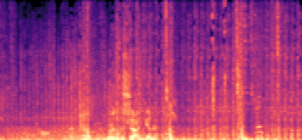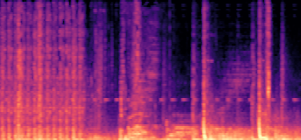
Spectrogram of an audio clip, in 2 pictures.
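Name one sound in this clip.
Gunfire and explosions crack and boom in quick bursts.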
